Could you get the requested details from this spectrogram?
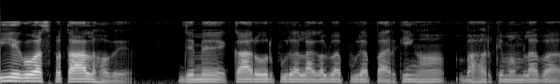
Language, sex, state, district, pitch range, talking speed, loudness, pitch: Bhojpuri, male, Bihar, Muzaffarpur, 105-115 Hz, 190 wpm, -20 LUFS, 110 Hz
